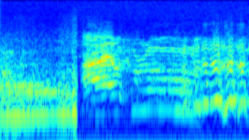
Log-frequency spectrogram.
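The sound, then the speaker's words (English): A red sports car driven recklessly along quiet residential roads: a steady engine tone cuts off abruptly, then loud wavering squeals like skidding tyres follow, bending and sliding in pitch. “Now it's morning, and Frank's recklessly driving his red sports car along quiet residential roads.”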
